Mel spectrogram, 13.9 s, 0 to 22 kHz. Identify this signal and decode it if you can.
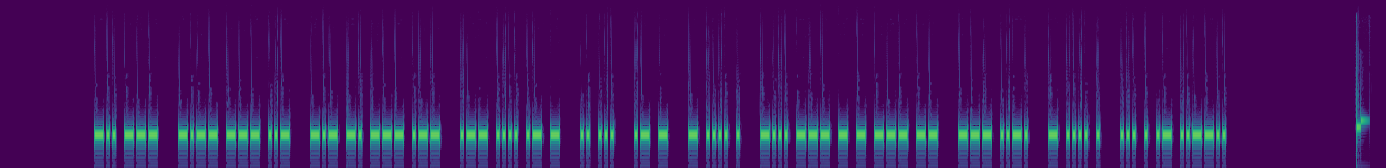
Morse code, heard as a keyed tone, about 40 wpm, 700 Hz. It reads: DO YOU KNOW WHAT IS AT THE BOTTOM OF THE SEA?
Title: Sentences from Top 1000 Words - Review Part 6 - 40wpm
